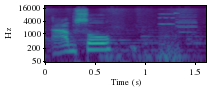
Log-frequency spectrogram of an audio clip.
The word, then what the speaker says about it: Absol: yeah it's basically a absol that pronounces as absol too or like absolutely you're a tutor you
